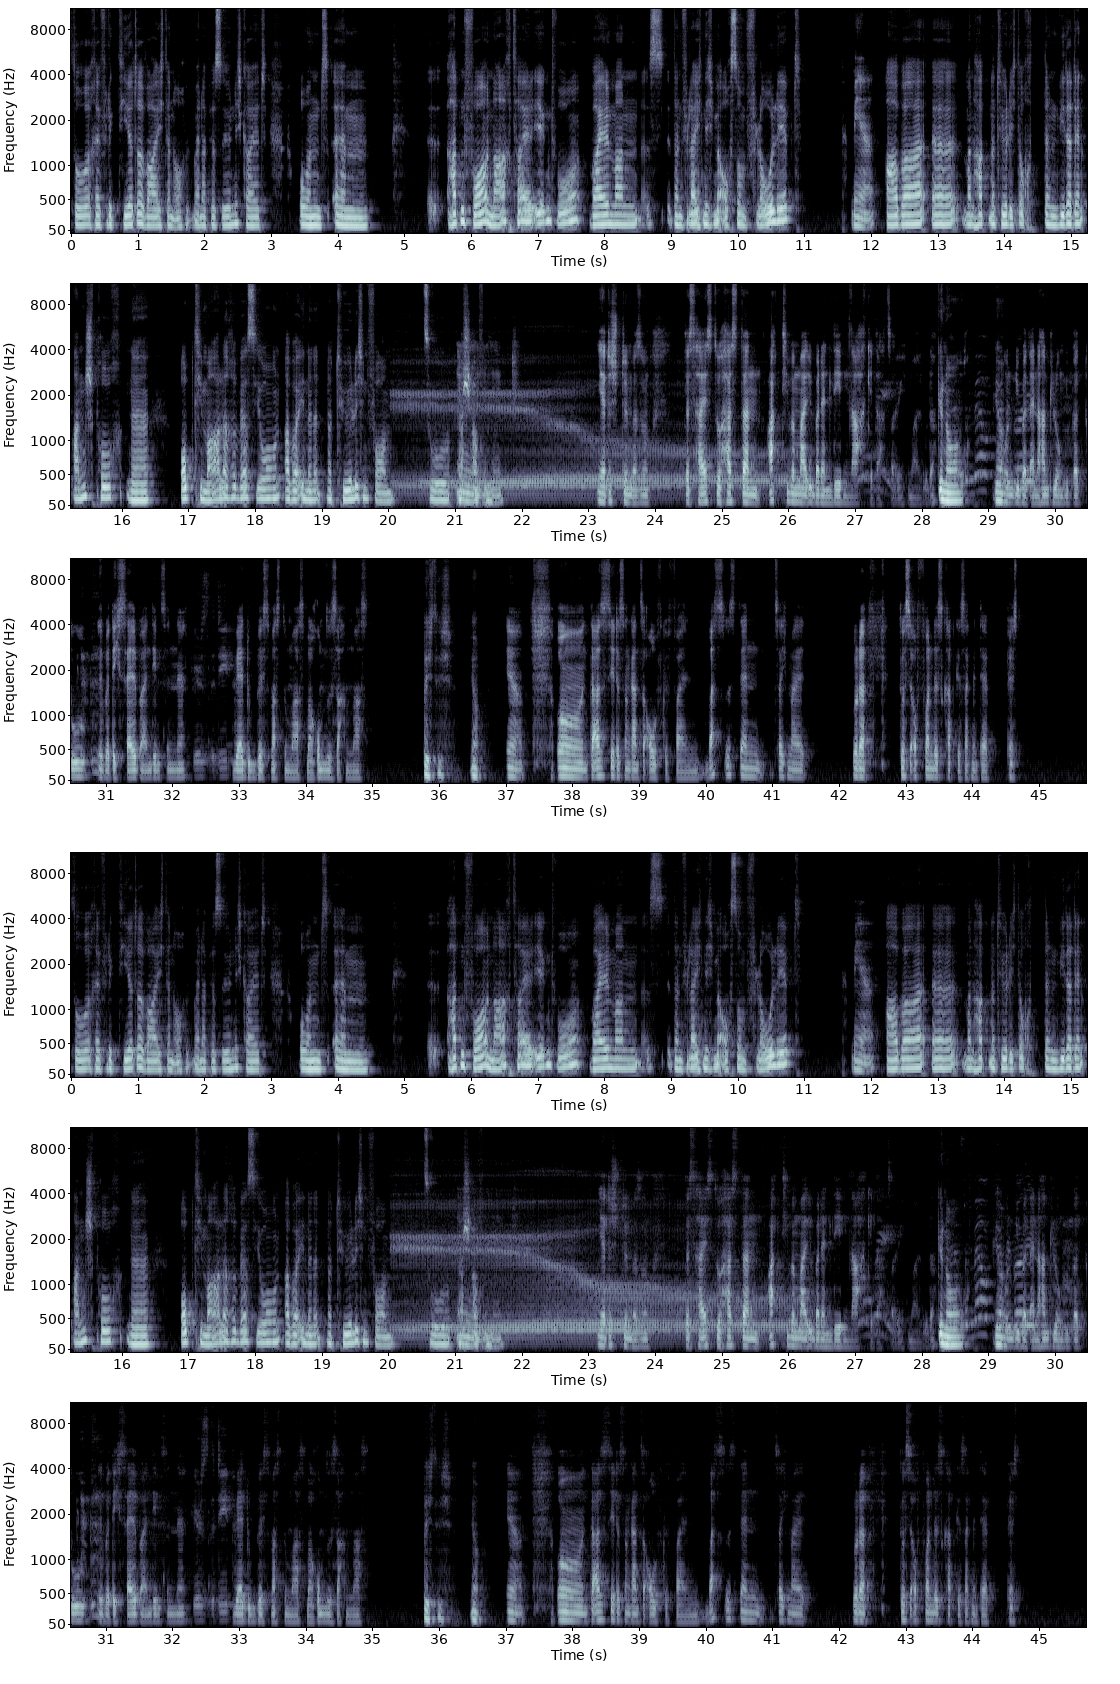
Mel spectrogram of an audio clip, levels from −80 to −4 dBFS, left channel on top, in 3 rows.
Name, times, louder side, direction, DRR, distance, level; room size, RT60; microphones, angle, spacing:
voice 1, 0.0-3.2 3.4-4.5 5.4-10.8 12.2-16.5 16.9-20.1 20.5-21.6 28.2-28.7 29.1-29.3 35.8-36.2 36.5-36.6, left 2 dB, 35° left, 0.7 m, -21 dB
voice 2, 11.7-12.1 21.0-21.8 23.1-24.2 24.4-28.2 28.5-28.6 29.2-32.2 32.9-34.9 37.0-41.5 42.2-44.3 44.5-44.7, left 4 dB, 80° left, 0.8 m, -29 dB
sound 1, 20.0-26.5 27.0-27.6 28.3-31.0 31.6-31.7 31.9-32.0 32.3-33.0, right 1 dB, 40° right, 3.1 m, -37 dB
15.5 x 11.0 x 5.9 m
head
